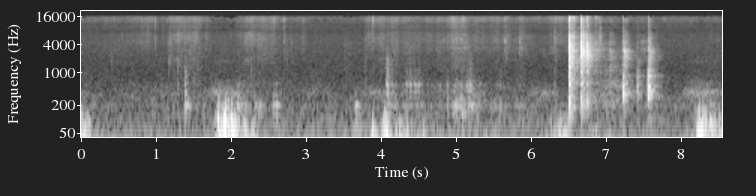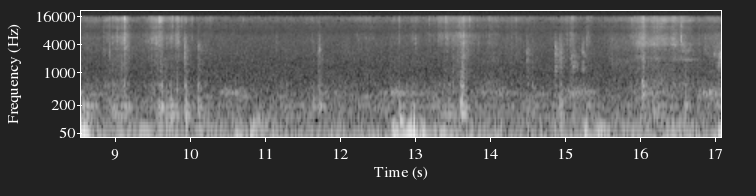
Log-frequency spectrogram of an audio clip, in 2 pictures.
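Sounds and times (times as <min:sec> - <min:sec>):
plastic toy tapping and rustling: 0:03.6 - 0:07.8.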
